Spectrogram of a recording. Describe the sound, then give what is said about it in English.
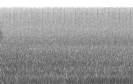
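A car engine idles steadily after the car pulls up behind another car following a minor collision, a constant low rumble with a faint mechanical hum that stays level for the whole moment, with no voices. “Just up ahead, the other car pulls over, so you pull up behind it and, and turn off your engine.”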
